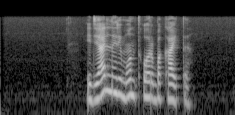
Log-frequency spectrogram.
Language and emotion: Russian, positive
